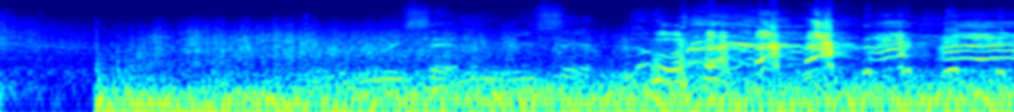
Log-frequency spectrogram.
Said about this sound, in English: Look, he letting out gunshots and bombs.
